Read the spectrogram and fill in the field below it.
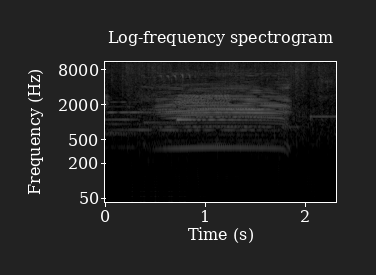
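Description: A single steady moo from a cow in the video game Craftopia holds for nearly two seconds and then drops off sharply. It sounds close and clear, with no speech.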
